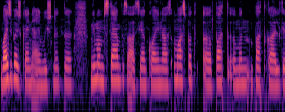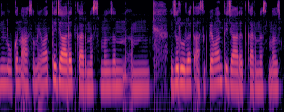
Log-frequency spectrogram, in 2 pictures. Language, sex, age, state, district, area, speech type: Kashmiri, female, 18-30, Jammu and Kashmir, Bandipora, rural, spontaneous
